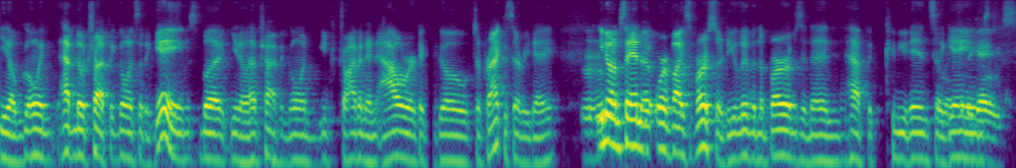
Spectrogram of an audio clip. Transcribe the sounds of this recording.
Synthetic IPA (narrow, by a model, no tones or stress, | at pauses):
jɨnoʊɡoʊɪ̃ŋɨvnoʊtʰɹ̥æfɨk̚ɡ̥oʊɪ̃ŋtʰɨðɨɡẽɪ̃mzbʌt̚jɨnoʊɨv̥tʰɹ̥æfɨk̚ɡ̥oʊɪ̃ŋjɨdɹaɪvɪ̃ŋɨ̃na̰ʊə˞ɾɨɡoʊɾɨpʰɹ̥æk̚tɨsɛvɹideɪ | jɨnoʊwʌ̃ãɪmseɪɪ̃ŋɨʔə˞vaɪsvɜ˞sə˞dɨjɨlɪvɨ̃nðəbɜ˞bzɨ̃nðɨ̃nɨvðɨkʰɨmjʉɾɪ̃ntʰɨðɨɡẽɪ̃mz̃z̥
